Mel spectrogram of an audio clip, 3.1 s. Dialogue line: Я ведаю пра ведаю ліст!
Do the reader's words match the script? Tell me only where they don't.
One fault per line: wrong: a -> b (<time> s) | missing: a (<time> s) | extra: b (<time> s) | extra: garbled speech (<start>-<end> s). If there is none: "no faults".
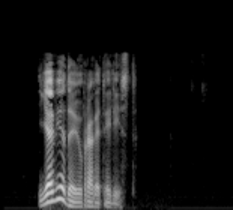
wrong: ведаю -> гэты (1.3 s)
